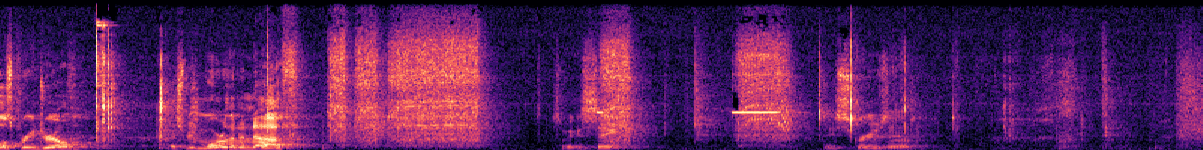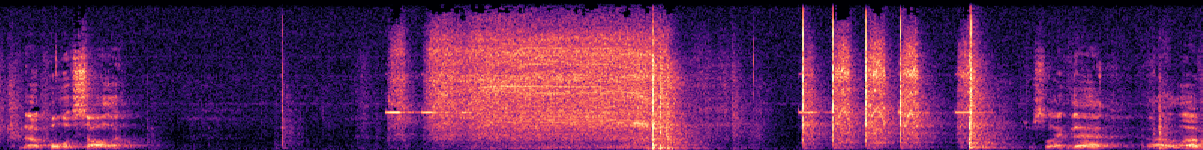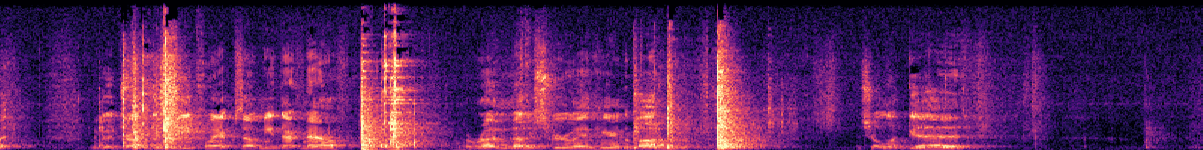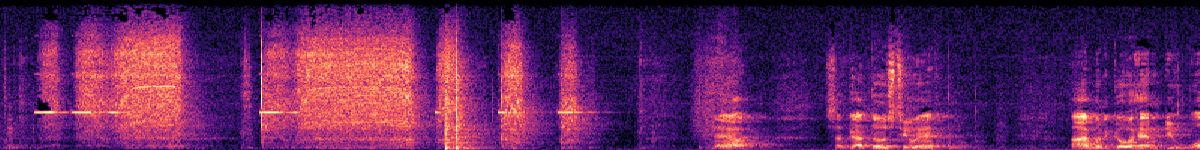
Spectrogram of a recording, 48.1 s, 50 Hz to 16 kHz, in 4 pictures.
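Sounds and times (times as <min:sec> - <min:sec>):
power drill driving screw: 0:03.2 - 0:05.0, 0:06.0 - 0:06.4, 0:07.3 - 0:08.0, 0:15.9 - 0:18.9, 0:20.0 - 0:22.0, 0:36.4 - 0:38.0, 0:38.7 - 0:42.1
sharp knocks: 0:27.7 - 0:29.0.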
